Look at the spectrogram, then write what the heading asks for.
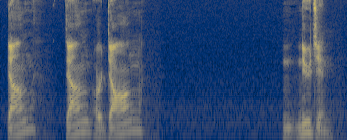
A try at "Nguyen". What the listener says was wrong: I don't think you pronounce the G. I think it's Nguyen or Dung.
